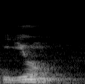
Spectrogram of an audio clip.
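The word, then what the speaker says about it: Jung: sebelah kiri kita kalau Gustav Yum bacanya begitu ya Hyung dia orang Swiss berbahasa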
